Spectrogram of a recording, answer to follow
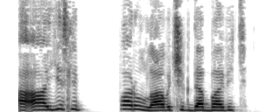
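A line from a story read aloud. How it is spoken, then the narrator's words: Timid request. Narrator (Russian): робко попросила я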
